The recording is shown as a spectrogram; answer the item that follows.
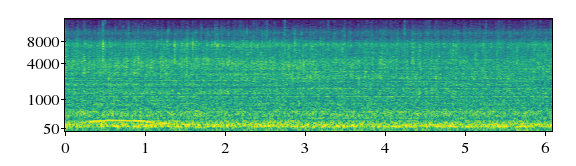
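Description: Chicken liver adobo sizzling and bubbling steadily in a frying pan as its soy-sauce liquid cooks down, over a steady low hum.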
